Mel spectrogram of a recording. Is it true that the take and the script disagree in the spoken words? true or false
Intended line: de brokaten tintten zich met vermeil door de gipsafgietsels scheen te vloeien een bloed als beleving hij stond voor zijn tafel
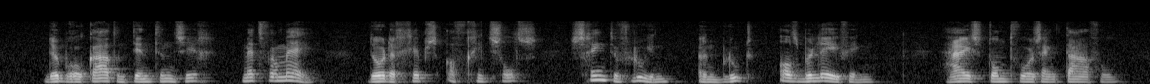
false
